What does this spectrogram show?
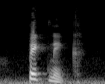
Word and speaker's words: picnic: will stress on ma picnic i will stress on pick let me bring this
